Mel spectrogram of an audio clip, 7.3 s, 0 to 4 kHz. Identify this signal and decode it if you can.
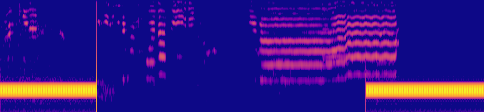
Ringback tone (North America), 440 + 480 Hz.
